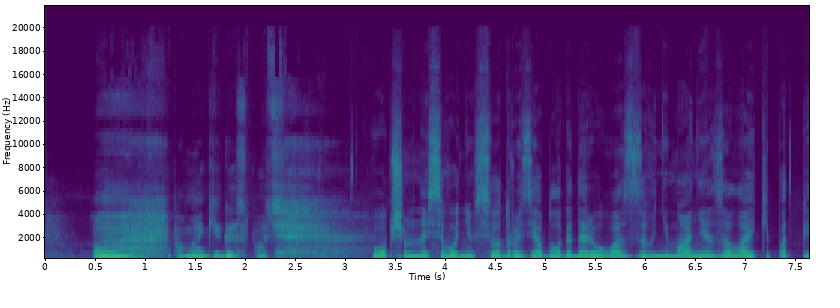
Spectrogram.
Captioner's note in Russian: вздыхает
